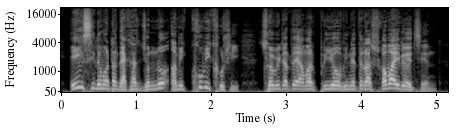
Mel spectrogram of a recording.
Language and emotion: Bengali, happy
